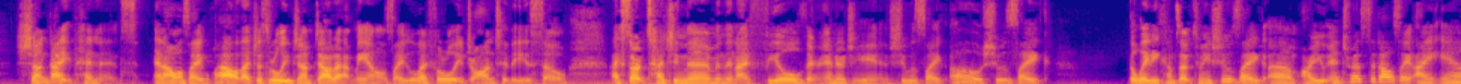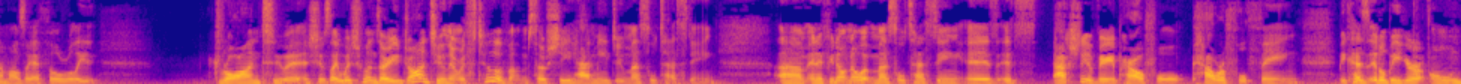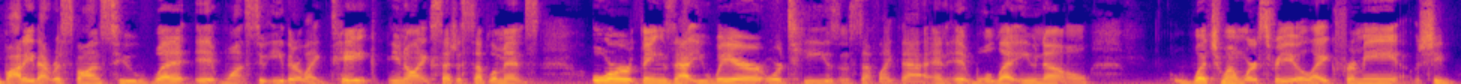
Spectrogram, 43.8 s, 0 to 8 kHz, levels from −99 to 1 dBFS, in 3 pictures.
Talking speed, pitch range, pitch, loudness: 215 wpm, 170-195 Hz, 180 Hz, -22 LUFS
